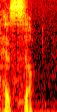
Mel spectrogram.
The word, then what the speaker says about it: HACCP: 그리고 발음할 때는 해썹 그렇게 얘기하시면 됩니다. 해썹.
